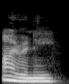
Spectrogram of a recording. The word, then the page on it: irony: British English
